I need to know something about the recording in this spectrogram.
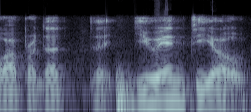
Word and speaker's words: UNDO: So regarding our project, we call our product the UNDO. In English, it's pronounced undo, but in Japanese, we call undo.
